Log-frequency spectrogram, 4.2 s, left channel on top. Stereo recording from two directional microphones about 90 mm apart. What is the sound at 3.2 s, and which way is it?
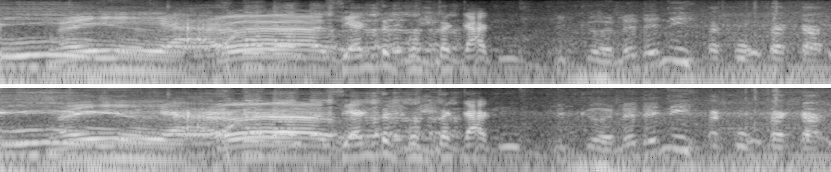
Speech, 35° left (ahead or behind).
